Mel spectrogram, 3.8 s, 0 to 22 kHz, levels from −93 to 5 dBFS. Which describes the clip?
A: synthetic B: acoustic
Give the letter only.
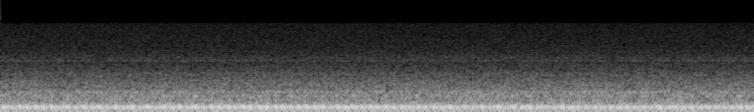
B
